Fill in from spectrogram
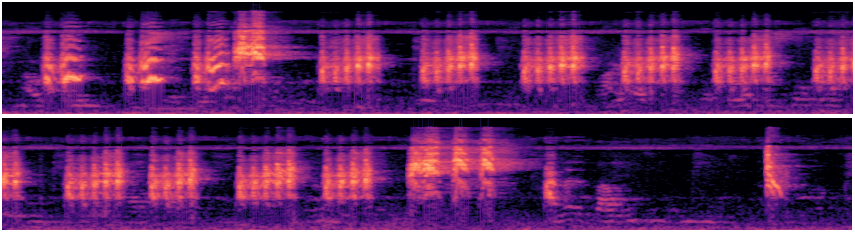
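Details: Long-tailed shrike calling a rival: steady grating, buzzy calls repeated about three times a second for around six seconds, a louder screech, then a pause and one last rasp.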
